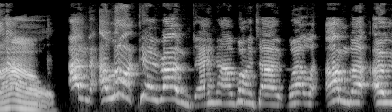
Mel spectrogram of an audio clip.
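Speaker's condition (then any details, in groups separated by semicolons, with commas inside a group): Cerebral palsy; slow speech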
